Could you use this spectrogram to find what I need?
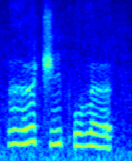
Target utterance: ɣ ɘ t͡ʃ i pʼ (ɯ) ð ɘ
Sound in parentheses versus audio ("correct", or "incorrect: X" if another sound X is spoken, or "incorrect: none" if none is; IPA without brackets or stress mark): incorrect: u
